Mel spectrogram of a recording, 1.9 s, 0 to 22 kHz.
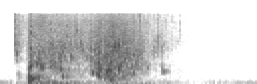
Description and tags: Water + 4 rocks + mixing = bigger plop! This is a mix of Ploppy_1 to 4 mixed together. Recording chain: Rode NT4 (stereo mic) - Sound Devices MixPre (mic preamp) - Edirol R09 (digital recorder).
